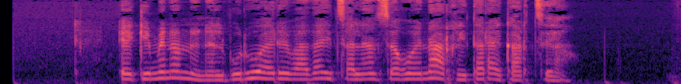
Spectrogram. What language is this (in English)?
Basque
